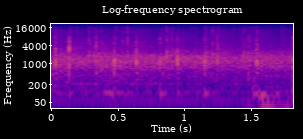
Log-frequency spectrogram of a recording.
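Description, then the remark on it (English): An audience applauding, a steady wash of many hands clapping together at moderate volume, dense and continuous throughout with no talking over it. “So um, I'm going to ask, uh, yeah, let's give, them, let's give them a round of applause.”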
